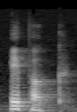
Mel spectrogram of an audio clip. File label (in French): "époque", French; Consonantes en francés; easypronunciation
